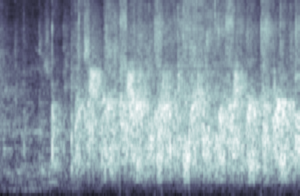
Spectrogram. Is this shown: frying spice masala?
no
